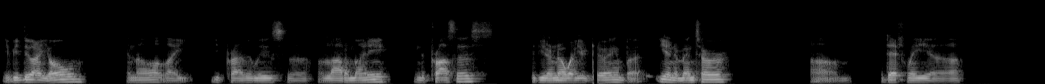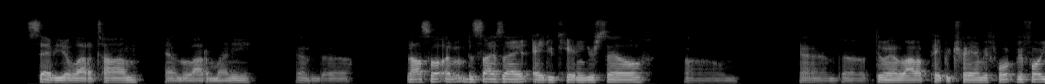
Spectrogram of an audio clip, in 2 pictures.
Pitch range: 95-115 Hz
